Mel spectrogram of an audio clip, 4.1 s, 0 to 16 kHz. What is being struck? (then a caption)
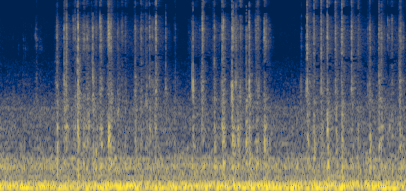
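Plastic keyboard with plastic keycaps. Fingertips type in rapid repeated key presses on a black plastic Perixx Periboard 612 wireless Bluetooth ergonomic split keyboard, with a hollow housing and plastic keycaps, resting on a desk. The keys give short, bright clicks and clacks that die away quickly over a steady low hum.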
